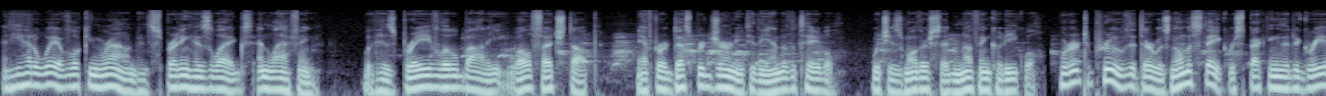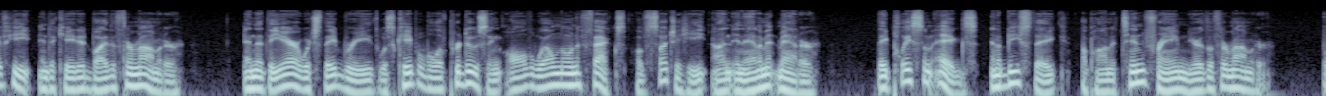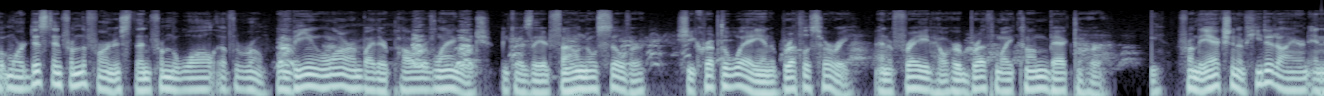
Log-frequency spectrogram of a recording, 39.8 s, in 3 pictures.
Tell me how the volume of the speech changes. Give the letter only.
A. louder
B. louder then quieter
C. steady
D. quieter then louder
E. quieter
C.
